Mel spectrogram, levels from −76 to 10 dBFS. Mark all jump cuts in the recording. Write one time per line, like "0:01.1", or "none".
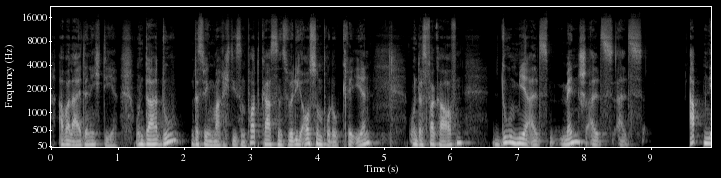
none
